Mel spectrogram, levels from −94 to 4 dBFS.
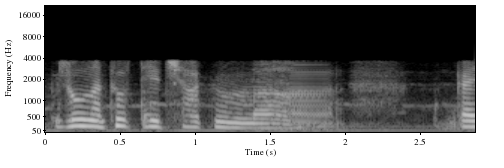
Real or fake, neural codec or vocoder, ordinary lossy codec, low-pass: fake; codec, 24 kHz, 0.9 kbps, WavTokenizer, medium music audio release; none; 3.6 kHz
